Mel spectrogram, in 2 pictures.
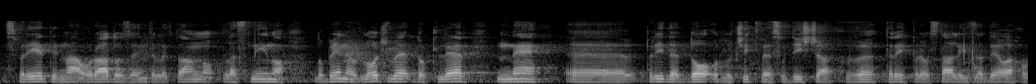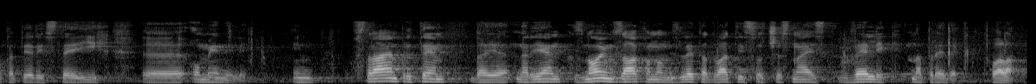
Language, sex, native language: Slovenian, male, Slovenian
